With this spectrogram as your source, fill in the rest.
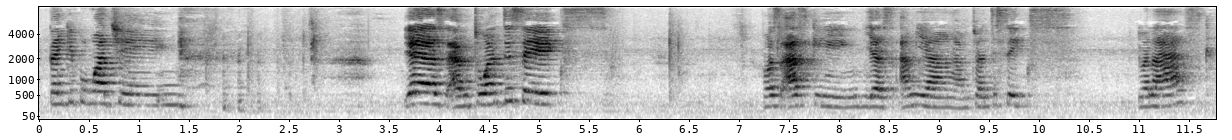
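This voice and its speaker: A middle-aged woman narrates a casual cooking vlog from her home kitchen, playfully chatting and exclaiming cheerfully at each step. Her voice sits high, pushed and bright, with a steady tone, a slow pace and long pauses. She's far from the mic in an echoey room, with a little hiss or hum.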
